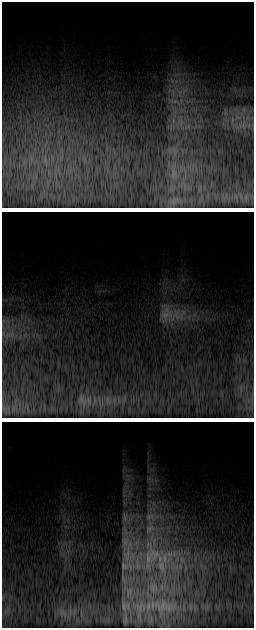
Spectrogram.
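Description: Footsteps and shuffling echo in a large, reverberant hall.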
